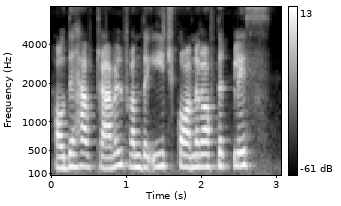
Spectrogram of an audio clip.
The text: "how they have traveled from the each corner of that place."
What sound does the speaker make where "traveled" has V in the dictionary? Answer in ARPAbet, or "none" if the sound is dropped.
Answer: V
